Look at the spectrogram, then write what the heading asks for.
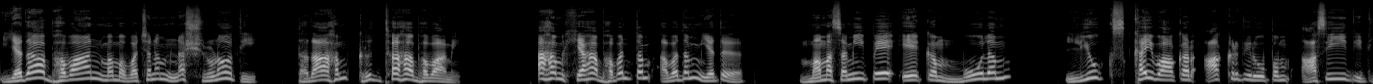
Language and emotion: Sanskrit, angry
